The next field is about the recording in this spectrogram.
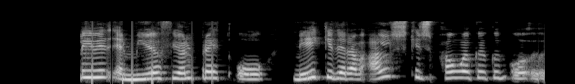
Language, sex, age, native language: Icelandic, female, 30-39, Icelandic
